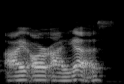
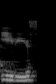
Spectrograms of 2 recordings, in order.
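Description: First: The first vowel sounds like 'eye'. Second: The first vowel sounds like 'ee'. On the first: "her name is spelled Iris"

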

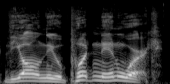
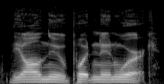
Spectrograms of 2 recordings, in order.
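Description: First: It is the most energetic and lively reading. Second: It has a little more energy and lift.

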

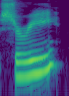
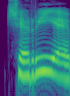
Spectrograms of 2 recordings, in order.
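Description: First: The name is pronounced with English sounds. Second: The name is pronounced with Spanish sounds. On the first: The speaker calls it right. "apparently she pronounces it Shuri" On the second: The speaker calls it wrong. "I was pronouncing it like what it would be in Spanish"

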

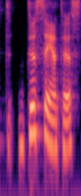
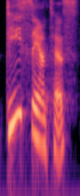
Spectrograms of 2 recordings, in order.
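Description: First: The first syllable is weak and unemphasized. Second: The first syllable has a long E vowel. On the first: "not putting the emphasis on it" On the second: "like with the long E"

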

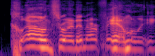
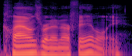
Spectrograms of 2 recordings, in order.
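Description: First: It is said in a put-on Logan-impression voice. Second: It is said in the speaker's normal voice.

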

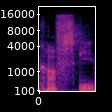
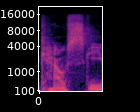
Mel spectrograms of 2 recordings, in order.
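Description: First: The name ending is said the original Polish way. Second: The name ending is said the Americanized way. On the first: This is the original form of the name. "rather than Kowski" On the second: This is the changed family form of the name. "his ancestors decided to change it to Kowski"

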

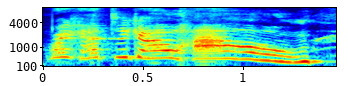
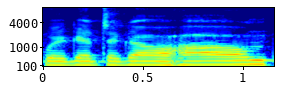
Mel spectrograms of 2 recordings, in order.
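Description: First: It is said loudly. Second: It is mumbled quietly.

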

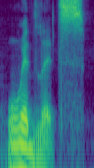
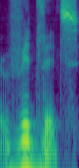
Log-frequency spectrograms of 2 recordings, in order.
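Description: First: The name is pronounced the English way. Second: The name is pronounced the German way.

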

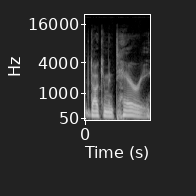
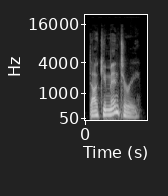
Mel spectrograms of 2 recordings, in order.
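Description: First: The stress falls on the 'tary' syllable. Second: The stress falls on the 'ment' syllable.

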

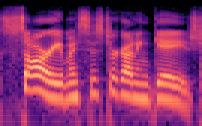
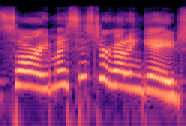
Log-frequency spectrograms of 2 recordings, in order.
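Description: First: It is said in a glum, apologetic tone. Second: It is said in an excited, happy tone.

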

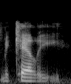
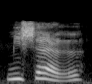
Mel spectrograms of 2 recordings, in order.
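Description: First: The name is said with an Italian pronunciation. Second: The name is said with a French pronunciation. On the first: It is the name's intended Italian form. The speaker calls it right. "in Italian pronunciation, it's Michele" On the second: It would be a man's name in French. The speaker calls it wrong. "like in French, you know, it's like Michel"

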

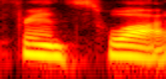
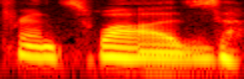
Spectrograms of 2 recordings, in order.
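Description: First: The name ends without an S sound. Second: The name ends with an S sound. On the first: The speaker calls it right. "I'm going to say Francois, ... no E on the end means it's a silent S" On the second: The speaker calls it wrong. "not Francoise"

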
